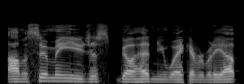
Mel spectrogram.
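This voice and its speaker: Clear, smooth-voiced man running a tabletop game. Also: mid-range voice, steady tone, racing, fairly bright tone, no echo, lo-fi sound. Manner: informal, swears casually. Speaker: game master. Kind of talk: casual tabletop game narration.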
